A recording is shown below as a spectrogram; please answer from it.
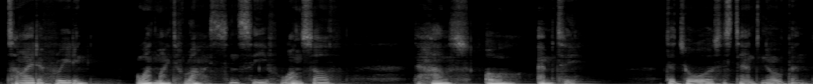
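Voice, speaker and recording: With a fairly low pitch, this Spanish-accented man, a native speaker of Spanish, murmurs relaxing bedtime talk and stories for his sleep podcast. The tone is soft, husky, and breathy, slow and hushed as it slips toward a whisper.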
